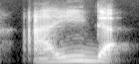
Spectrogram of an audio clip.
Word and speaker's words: 間: Ya, tapi dibacanya karena dia sendirian sekarang dia kita bacanya aida ya. Ya, ini dibacanya aida seperti ini.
